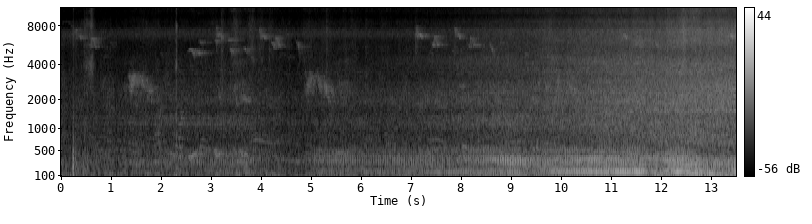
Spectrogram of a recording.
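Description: Small birds chirping in short repeated notes through the first half. From about eight seconds in, the steady hum of a motor vehicle engine grows louder and becomes the loudest sound.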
